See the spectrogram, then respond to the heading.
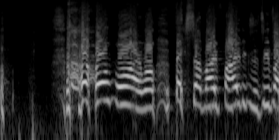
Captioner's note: reporter chuckling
